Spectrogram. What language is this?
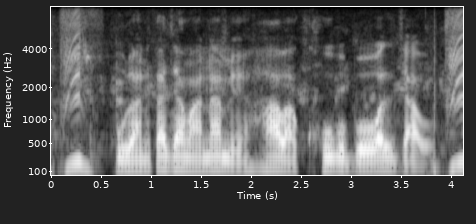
Bhojpuri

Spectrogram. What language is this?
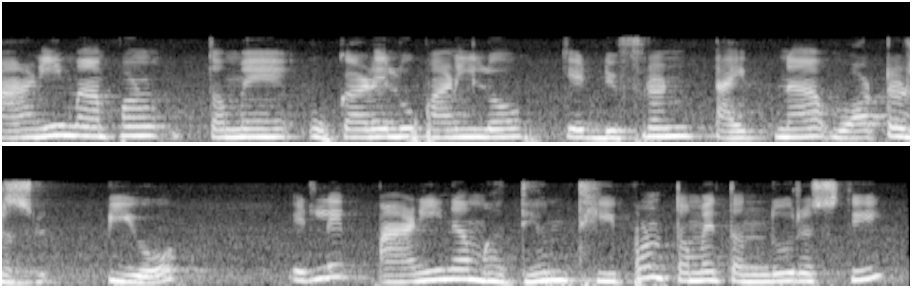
Gujarati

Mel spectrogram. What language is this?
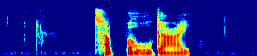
Cantonese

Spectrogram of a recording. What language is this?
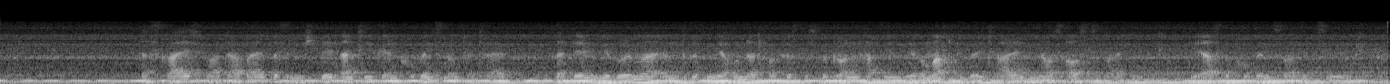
German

